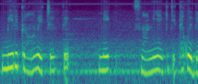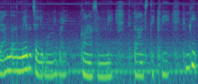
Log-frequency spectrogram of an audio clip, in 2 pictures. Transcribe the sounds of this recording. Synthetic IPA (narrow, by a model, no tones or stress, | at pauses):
meːɾeːɡɾãːʋɪt͡ʃt̪ḛː | mɛ̃ː | snaːniːɛ̃ːkɪd͡ʒɪt̪ʰːeːkoːiːbjãːnd̪aːt̪ːmɛ̃ːt̪aːt͡ʃəliːboːniːbaːiː | kaːɽ̃ãːsʊɳneː | t̪eːɖãːnsd̪eːkʰneː | kjõːki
